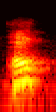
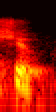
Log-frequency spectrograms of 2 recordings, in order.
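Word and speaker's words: 手: Te, karate, right? Just other pronunciation for te is shu.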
